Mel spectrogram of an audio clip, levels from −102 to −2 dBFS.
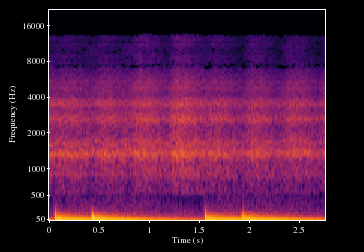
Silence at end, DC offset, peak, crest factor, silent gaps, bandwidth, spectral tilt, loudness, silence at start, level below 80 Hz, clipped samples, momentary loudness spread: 0 s; under 0.1%; -8 dBFS; 12 dB; none; 6.2 kHz; -4.5 dB/octave; -28 LUFS; 0 s; -20 dBFS; under 0.1%; 10 LU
